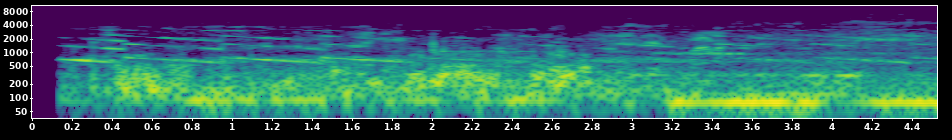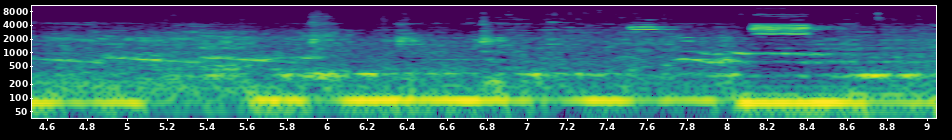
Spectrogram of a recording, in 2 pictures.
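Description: Cars and an auto-rickshaw drive past on a road.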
